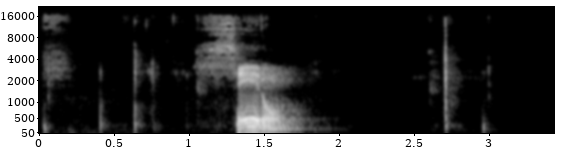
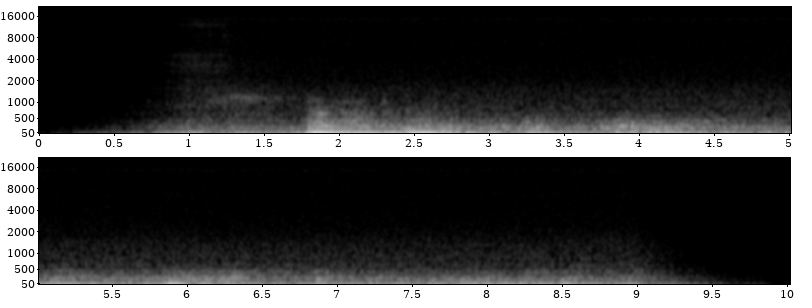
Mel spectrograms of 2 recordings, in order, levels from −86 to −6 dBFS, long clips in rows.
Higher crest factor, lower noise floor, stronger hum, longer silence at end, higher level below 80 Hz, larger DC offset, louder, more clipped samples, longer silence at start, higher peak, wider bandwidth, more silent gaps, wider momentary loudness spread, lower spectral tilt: about the same, 24 dB vs 20 dB; first, -82 dBFS vs -72 dBFS; neither; first, 1.75 s vs 0.75 s; second, -64 dBFS vs -34 dBFS; neither; first, -21 LUFS vs -40 LUFS; neither; second, 0.05 s vs 0.6 s; first, -2 dBFS vs -14 dBFS; first, 17 kHz vs 1.9 kHz; neither; first, 21 LU vs 16 LU; second, -4 dB/octave vs -8.5 dB/octave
